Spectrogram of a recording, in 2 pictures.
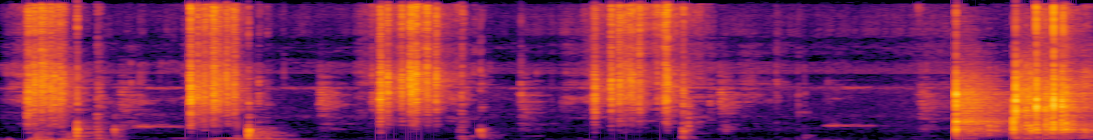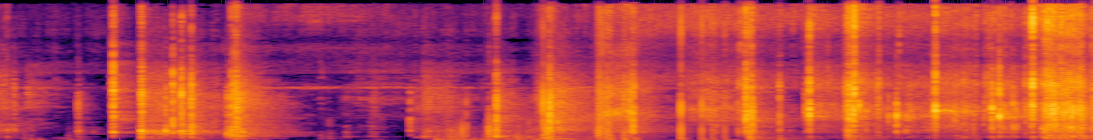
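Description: Capsicums (bell peppers) being chopped in a vegetable chopper. First come short crunching strokes about once a second, then from about five seconds in a denser run of rapid clattering and crunching.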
